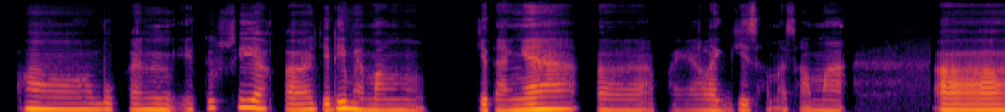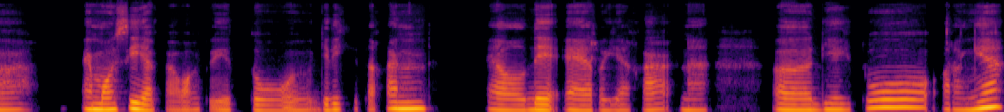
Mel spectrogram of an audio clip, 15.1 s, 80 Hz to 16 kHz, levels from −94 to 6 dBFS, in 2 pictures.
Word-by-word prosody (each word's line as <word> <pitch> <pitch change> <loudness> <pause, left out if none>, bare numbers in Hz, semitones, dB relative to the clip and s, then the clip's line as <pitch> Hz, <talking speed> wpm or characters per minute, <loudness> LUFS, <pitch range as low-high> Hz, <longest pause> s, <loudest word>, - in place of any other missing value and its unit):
Oh 190 -2 -1
bukan 185 -1 -7 0.2
itu 185 +5 -13
sih 245 -1 -3
ya 215 - 0
Kak, 185 +1 -5
jadi 210 +5 +3
memang 170 -1 -4 0.7
kitanya, 180 +4 +1 0.2
eee, 165 -1 -9
apa 170 - -32
ya, 165 0 -21
lagi 165 +1 -10
sama-sama, 165 -5 -13 0.7
eee, 175 - -1 0.4
emosi 190 +1 +6
ya 170 - 0
Kak 85 - -11
waktu 90 +1 -12 0.2
itu. 170 - -7 0.5
Jadi 185 +1 -1
kita 205 - -12
kan 210 -1 +7 0.6
LDR 170 -1 0
ya 170 +1 -9
Kak. 175 +2 -7
Nah, 170 0 -6 0.5
eee, 175 -1 +2
dia 185 0 0
itu 230 +5 -9 0.5
orangnya, 200 +8 +6
180 Hz, 125 wpm, -23 LUFS, 170-190 Hz, 0.7 s, kan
